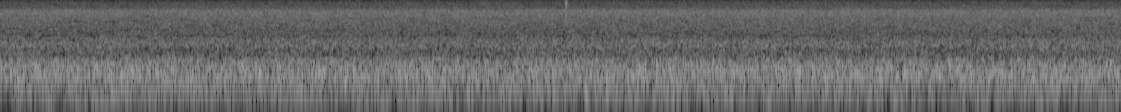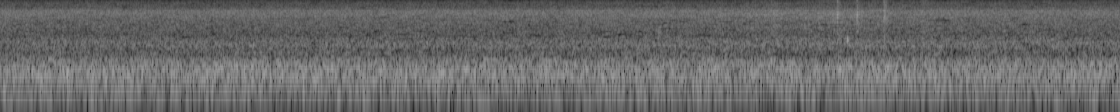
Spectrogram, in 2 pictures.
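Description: Steady rushing of a swollen, muddy river pouring over a weir, an even low roar of water with no breaks.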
